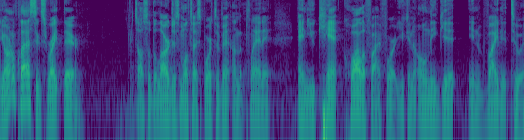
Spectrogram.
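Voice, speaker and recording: A man's very deep, low voice at a fairly quick pace with ordinary pitch variation, dry and close with no echo, on a very clean recording with a silent background. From Kenosha, Wisconsin, US Midwest. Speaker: professional bodybuilder and personal trainer. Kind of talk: casual interview chat.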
